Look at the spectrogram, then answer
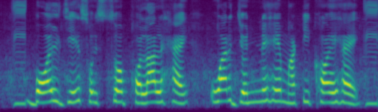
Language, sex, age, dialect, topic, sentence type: Bengali, female, 18-24, Jharkhandi, agriculture, statement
